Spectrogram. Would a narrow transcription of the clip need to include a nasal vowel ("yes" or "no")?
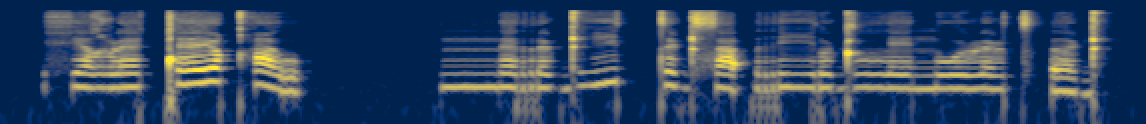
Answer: no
